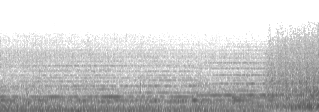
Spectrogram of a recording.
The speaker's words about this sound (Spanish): El coche llega a la aldea.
